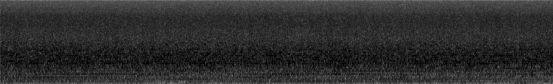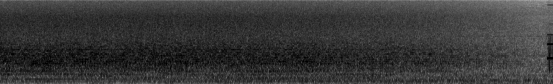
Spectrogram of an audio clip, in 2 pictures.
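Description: Twin propeller engines drone steadily.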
